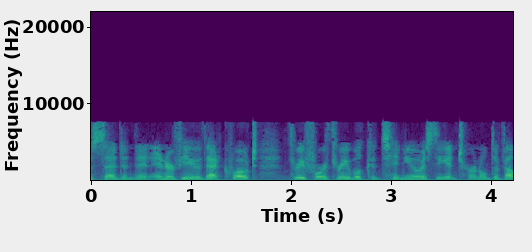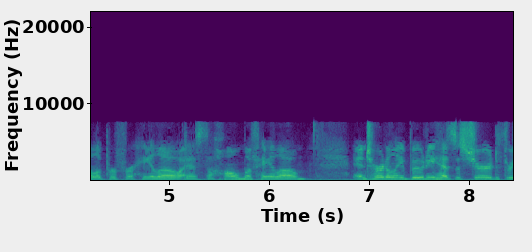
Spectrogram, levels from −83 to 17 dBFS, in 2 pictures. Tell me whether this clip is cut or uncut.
cut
